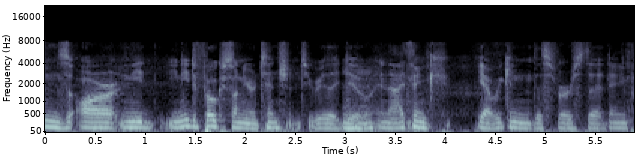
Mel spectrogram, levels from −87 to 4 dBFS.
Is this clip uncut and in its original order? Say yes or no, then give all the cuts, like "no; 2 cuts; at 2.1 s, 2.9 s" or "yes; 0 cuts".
no; 1 cut; at 4.9 s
